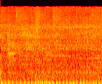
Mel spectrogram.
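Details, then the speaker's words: Jupiter motorcycle single-cylinder engine started right after an oil change, owner unsure which oil was due: quick regular clatter at idle, about fourteen beats a second, sounding diesel-like; rough, neglected engine, cause unclear. "suaranya seperti diesel ya"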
